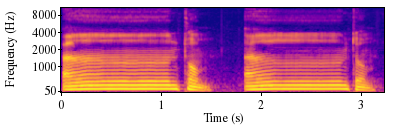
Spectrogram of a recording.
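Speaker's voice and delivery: انتم very slow with the n held nasally; drawn-out recitation of انتم. Shown as a demonstration. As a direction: stretch the ن in انتم through the nose.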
